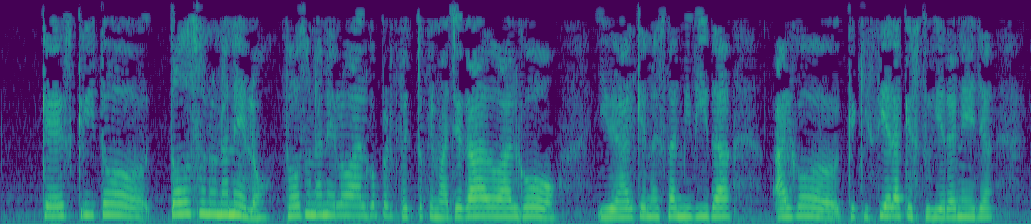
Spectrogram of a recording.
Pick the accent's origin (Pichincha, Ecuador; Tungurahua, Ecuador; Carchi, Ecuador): Carchi, Ecuador; Tulcán; Pues soy de frontera, soy de Tulcán, mi madre es colombiana de Ipiales, soy ciudadana del mundo.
